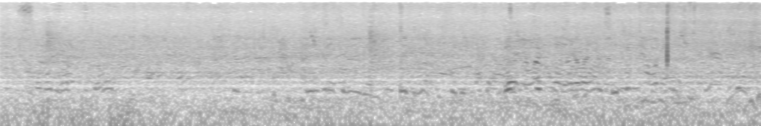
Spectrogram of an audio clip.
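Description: Young men and women chat casually nearby outdoors.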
